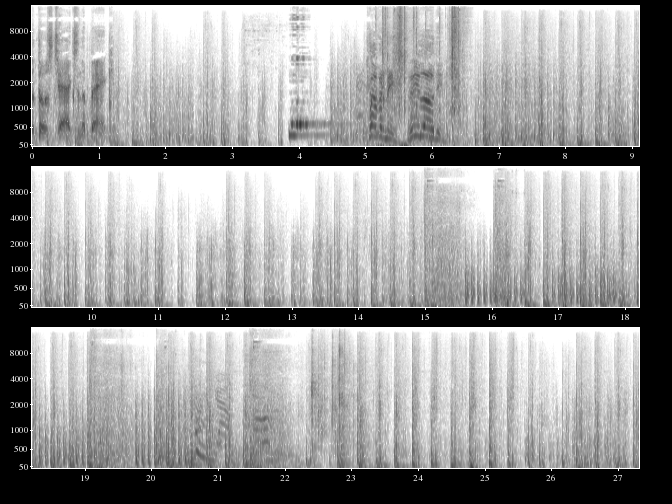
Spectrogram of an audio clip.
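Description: Footsteps run quickly and steadily over hard ground.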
